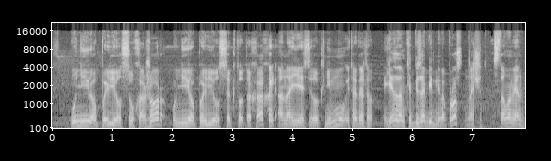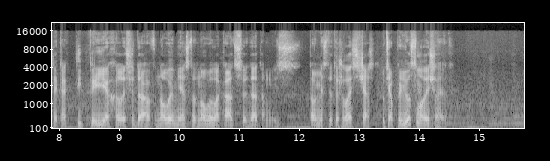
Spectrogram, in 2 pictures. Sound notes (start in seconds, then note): none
